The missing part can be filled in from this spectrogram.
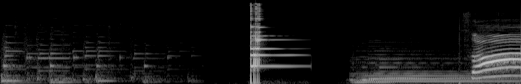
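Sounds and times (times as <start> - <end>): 
wine glasses clinking in a toast: 2.5 - 3.1
speech: 4.7 - 5.1.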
